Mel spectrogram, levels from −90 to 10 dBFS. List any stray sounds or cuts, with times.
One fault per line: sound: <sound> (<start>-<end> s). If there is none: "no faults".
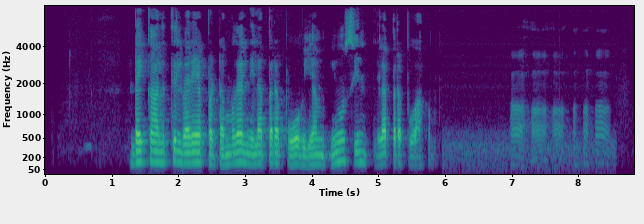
sound: laugh (7.0-8.5 s)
